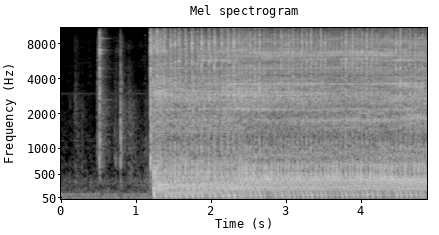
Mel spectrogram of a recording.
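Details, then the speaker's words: Husqvarna 55/51 hybrid chainsaw being rebuilt, choke on, decompression valve not working: quiet clicks then fires into crisp even buzz with strong pop; normal running. "Ooh, she got some pop to her."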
